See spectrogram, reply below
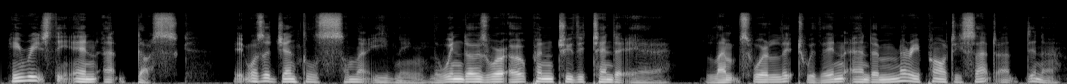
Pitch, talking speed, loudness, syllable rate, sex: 110 Hz, 175 wpm, -18 LUFS, 4.7 syllables/s, male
